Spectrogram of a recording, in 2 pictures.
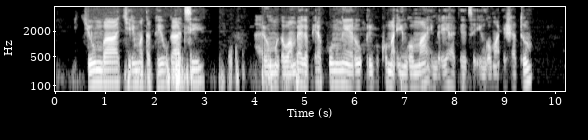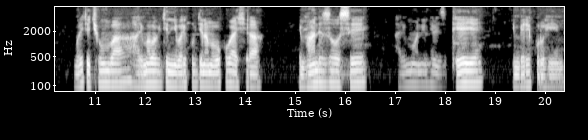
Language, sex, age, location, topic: Kinyarwanda, male, 18-24, Nyagatare, government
